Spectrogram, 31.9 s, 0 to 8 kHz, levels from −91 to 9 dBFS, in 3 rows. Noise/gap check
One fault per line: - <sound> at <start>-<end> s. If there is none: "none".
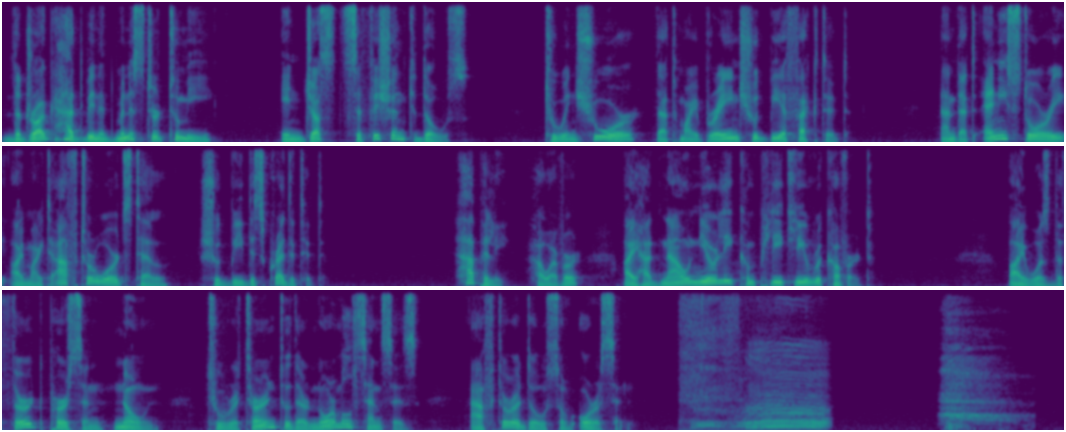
- breath at 28.0-29.6 s
- sigh at 30.6-31.6 s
